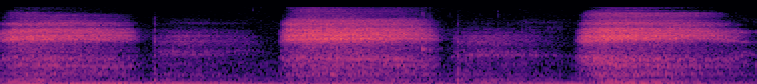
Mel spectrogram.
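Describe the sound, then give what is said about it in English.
Airy cat breathing with no talking as the cat sits on a person's lap: three slow, even breaths drawn in and out, each a soft rushing hiss with a steady rhythm and brief quiet gaps between. “I don't know if the microphone is going to pick up the cat just breathing, because she's sitting on Kiyomi's lap”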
